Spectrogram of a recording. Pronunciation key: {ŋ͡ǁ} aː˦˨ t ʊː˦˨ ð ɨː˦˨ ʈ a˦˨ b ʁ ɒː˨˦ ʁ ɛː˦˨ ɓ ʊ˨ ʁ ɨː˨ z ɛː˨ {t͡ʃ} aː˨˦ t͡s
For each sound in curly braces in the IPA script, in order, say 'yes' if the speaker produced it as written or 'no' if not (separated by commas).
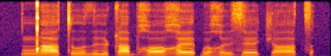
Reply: no, yes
